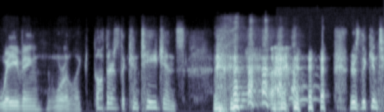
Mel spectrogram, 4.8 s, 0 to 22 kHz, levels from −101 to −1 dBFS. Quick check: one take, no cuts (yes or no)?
yes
